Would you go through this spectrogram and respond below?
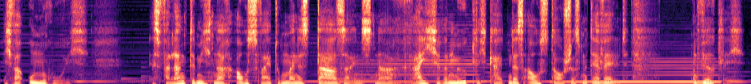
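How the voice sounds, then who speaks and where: A man's voice: mid-range voice, lively intonation, measured pace, natural voice. An actor playing a suave young liftboy and charming con man, narrating his memoirs in a polished, ornate, self-satisfied way in a radio play. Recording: music behind the voice.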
